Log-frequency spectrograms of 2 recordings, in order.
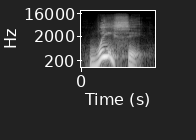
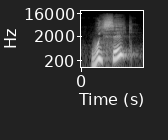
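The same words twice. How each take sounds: First: "We sick." loud, falling at the end; emphatic statement. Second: "We sick?" high, rising at the end; questioning rise. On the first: Same words restated as emphatic answer. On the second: Servant's worried question to boss. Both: Acted.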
